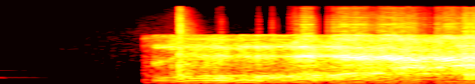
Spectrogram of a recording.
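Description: The last note of the string trio dies away into silence. About three-quarters of a second in, a loud, rough monster growl starts abruptly and carries on, wavering in pitch.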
